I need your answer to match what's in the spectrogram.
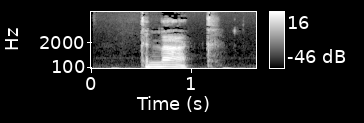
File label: "knaak", Dutch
